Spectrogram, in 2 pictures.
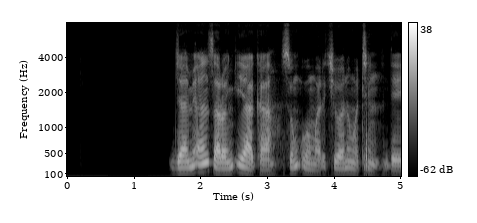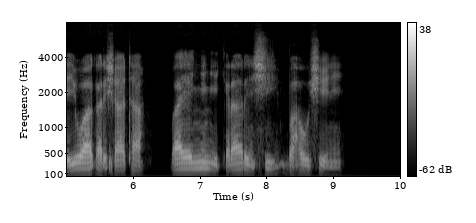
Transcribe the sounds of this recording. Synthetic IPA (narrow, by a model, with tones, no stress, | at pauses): d͡ʒaː˨mɪ˨ʔɐ˦nsʼɐ˨ɽɔ˦ŋʔɪ˦jaː˨kaː˦sʊ˦ŋʔoː˨mɐ˨rt͡ʃiː˦wɐ˦ni˦mʊ˨tʰʊ˦˨mda˨ja˦jɪ˦waː˦kʼɐ˨ɽʃaː˦tʰaː˦ | baː˦jɐ˦ɲjɪ˦˨ŋʔɪ˨kʲʼɪ˨ɽaː˦ɽɪ˨nʃi˦ʔba˨ha˦wʃeː˨neː˦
